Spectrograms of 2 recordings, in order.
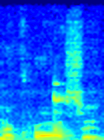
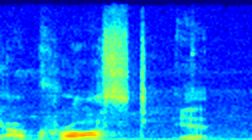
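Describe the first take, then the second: First: Across ends plainly with an s sound. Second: Across ends with an added t sound. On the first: The speaker calls it right. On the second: The speaker calls it wrong.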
